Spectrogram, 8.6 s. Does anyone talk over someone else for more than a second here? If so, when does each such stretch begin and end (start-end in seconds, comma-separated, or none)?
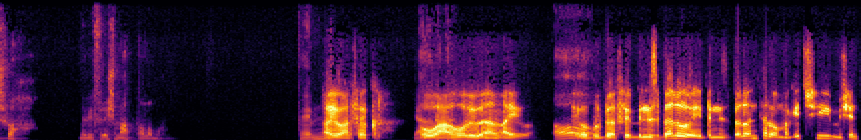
none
